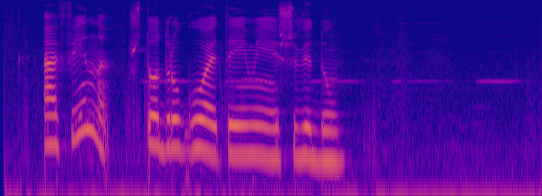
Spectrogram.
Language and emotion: Russian, neutral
